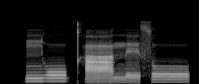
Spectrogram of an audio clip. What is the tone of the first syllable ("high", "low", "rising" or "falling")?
high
